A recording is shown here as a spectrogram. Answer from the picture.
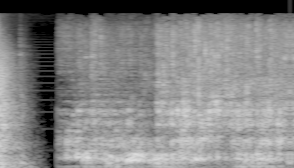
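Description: A door shuts with a short knock, then a toilet flushes, a steady rush of water starting about half a second in.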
